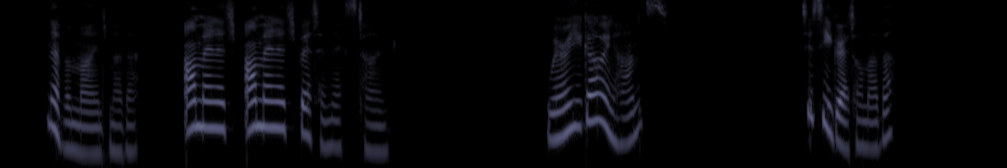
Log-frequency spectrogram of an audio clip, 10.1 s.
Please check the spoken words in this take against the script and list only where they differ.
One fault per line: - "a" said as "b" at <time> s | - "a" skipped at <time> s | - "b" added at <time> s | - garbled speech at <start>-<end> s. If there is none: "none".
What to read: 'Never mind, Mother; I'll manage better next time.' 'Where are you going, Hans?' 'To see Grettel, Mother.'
- "I'll manage" added at 2.4 s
